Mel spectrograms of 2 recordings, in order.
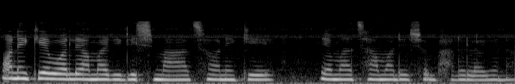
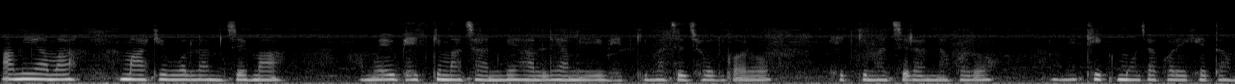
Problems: background sounds at intervals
